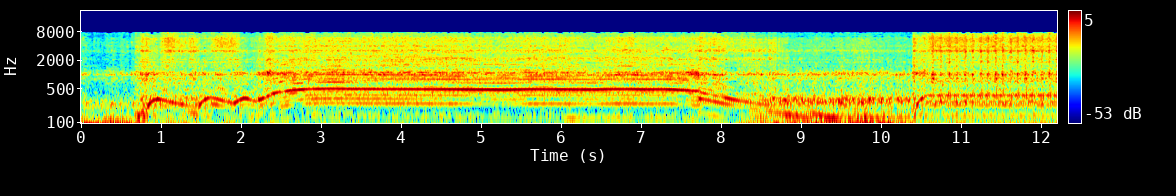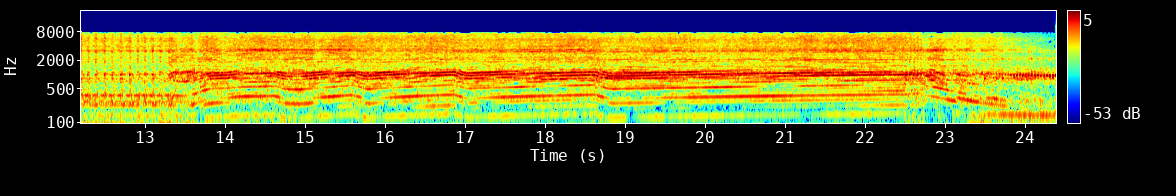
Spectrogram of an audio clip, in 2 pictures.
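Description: A Cagnazzi Racing COPO drag racing car engine, heard from inside the car, revs hard and climbs through a series of gear changes, each shift dropping the pitch before it screams upward again, with no one speaking.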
